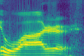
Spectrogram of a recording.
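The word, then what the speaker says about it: water: जैसा कि वाटर तो वाटर में आप टी की दोनों तरफ देखो गौर से तो यहां ए लिखा है और यहां ई लिखा हुआ है। इस टी के दोनों जानिब ई है और ए है यानी वॉल है। तो इस टी को हम अड़े की आवाज़ देंगे। कैसे देंगे? वाटर से हम कहेंगे वार।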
